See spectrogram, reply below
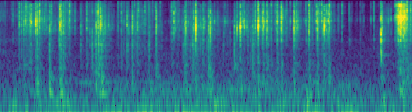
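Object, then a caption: Glycerin soap bar. A thin metal blade scores and scratches a grid into a solid, hand-sized, translucent amber glycerin soap bar held in the fingers, then cuts off small cubes. A rapid series of crisp, bright scraping and crackling strokes with almost no low end sounds close and dry, with the loudest cut near the end.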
